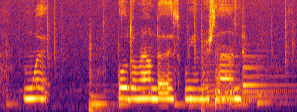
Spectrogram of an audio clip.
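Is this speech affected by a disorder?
Yes: cerebral palsy; right side of brain affected, motor skills affected, more functional with left hand; drives power chair with left hand, walks with walker, largely independent.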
